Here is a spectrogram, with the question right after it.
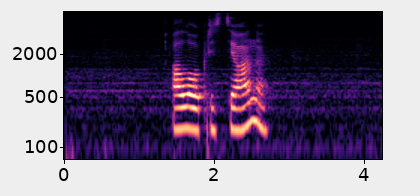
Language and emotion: Russian, neutral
